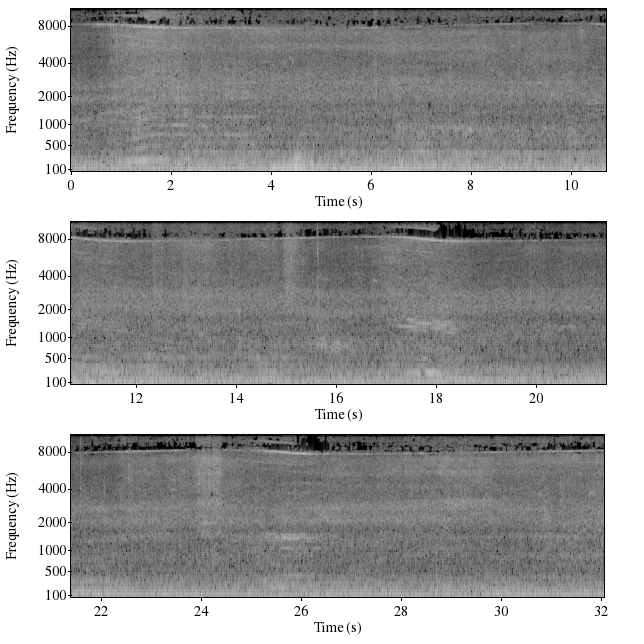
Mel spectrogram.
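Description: Radio-controlled model airplane's motor and propeller whining in flight, the pitch rising and falling several times as it passes back and forth. Underneath is wind rumble on the microphone, with a gust about four seconds in.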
